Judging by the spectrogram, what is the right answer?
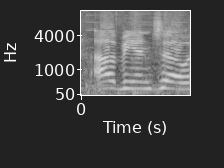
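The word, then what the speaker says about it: à bientôt: name of his boat which is actually French I'll be and Joe it means see you later 20 seconds left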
